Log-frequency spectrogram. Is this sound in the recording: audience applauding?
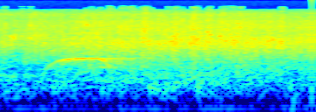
yes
